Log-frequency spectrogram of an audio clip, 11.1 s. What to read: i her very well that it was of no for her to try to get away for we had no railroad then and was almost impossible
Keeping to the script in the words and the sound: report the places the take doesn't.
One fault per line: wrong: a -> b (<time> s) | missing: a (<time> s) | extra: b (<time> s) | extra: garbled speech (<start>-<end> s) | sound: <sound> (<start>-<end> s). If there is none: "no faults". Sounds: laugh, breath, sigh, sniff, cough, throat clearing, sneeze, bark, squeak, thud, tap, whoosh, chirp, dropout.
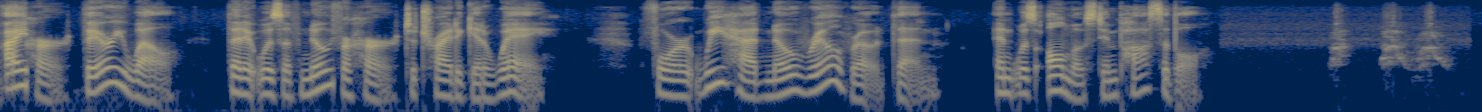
sound: bark (9.9-11.0 s)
